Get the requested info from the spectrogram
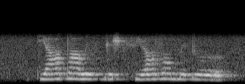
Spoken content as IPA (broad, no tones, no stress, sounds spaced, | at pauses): tʲ ɑ dˤ ɛ w ɪ v ɡ ɪ ʃ fʲ ə˞ zˤ u m ɪ d ʊ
